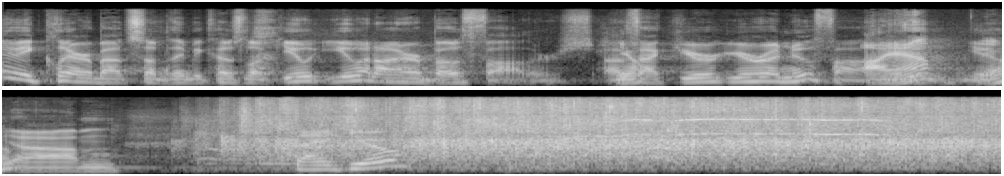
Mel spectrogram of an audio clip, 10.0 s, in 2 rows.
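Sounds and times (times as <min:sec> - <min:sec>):
speech: 0:00.0 - 0:07.2
audience applause: 0:05.8 - 0:09.9.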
